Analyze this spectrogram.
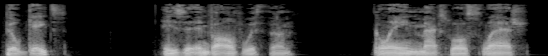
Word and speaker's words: Ghislaine: Rich, you mentioned Ghislaine. It looks like Ghislaine, but I believe it's pronounced Ghislaine Maxwell. And if you look at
